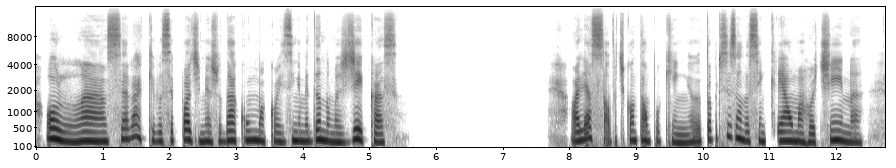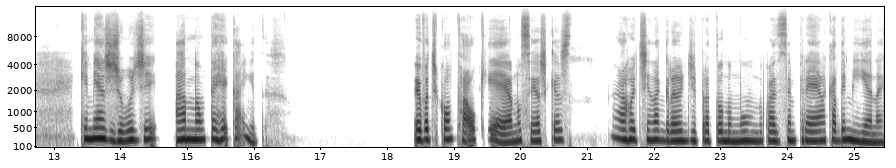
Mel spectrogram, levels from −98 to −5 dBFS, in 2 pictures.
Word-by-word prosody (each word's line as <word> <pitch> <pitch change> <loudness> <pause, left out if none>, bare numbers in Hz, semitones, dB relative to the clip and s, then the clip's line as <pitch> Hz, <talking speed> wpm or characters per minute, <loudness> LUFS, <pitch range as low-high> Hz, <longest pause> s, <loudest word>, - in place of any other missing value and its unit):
Olá, 195 -3 +4
será 240 +7 -3
que 240 -4 -9
você 190 +1 -4
pode 215 -1 -1
me 190 +1 +1
ajudar 190 +3 0
com 210 - -2
uma 210 -2 +2
coisinha, 190 +2 -1
me 190 -1 +1
dando 210 +1 +4
umas 180 -1 0
dicas? 185 -3 0 2.6
Olha 200 +5 +2
só, 250 - -6
vou - - -10
te - - -12
contar 205 0 -2
um 200 - +1
pouquinho. 170 -2 -4
Eu 195 - -3
tô 225 +4 -5
precisando, 260 -3 -1
assim, 195 +1 -3
criar 200 0 0
uma 190 -1 +3
rotina 175 +1 0 1.0
que 245 - +2
me 245 +1 +8
ajude 215 +1 +2 0.3
a 225 +1 +5
não 225 0 +5
ter 235 0 -3
recaídas. 220 - -5 2.0
Eu 225 -1 +4
vou 230 - +3
te 225 - -11
contar 235 +1 -3
o - - -3
que 225 - -10
é, 170 -1 0
não 190 +3 -2
sei, 200 -1 -4
acho 195 -4 -4
que 225 - -8
as 215 -1 -7 0.6
a 245 -4 -1
rotina 220 0 +1
grande 205 0 -1
pra 200 +2 -4
todo 195 +1 0
mundo 195 0 0
quase 195 -2 -2
sempre 210 +2 -3
é 200 0 0
academia, 210 -3 +1
né. 170 0 -3
205 Hz, 135 wpm, -25 LUFS, 190-225 Hz, 2.6 s, me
